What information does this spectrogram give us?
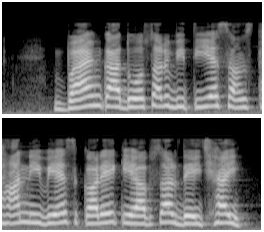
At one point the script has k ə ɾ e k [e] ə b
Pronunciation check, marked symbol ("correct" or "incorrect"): correct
